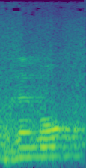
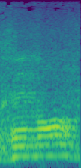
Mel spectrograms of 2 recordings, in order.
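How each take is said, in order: Both takes have the same delivery.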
